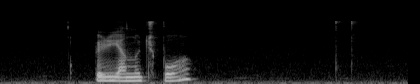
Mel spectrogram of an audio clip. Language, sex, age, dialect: Faroese, female, 15-35, Suðurstreymoy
